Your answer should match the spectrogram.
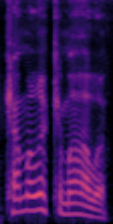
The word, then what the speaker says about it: Kamala: The pronunciation, Kamala. Wherever you want to put the emphasis.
